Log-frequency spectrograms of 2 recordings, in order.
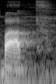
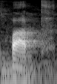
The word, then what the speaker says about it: bath: ওকে, তো এখানে থ হচ্ছে, বাথ হচ্ছে, মানে হচ্ছে স্নান করা।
